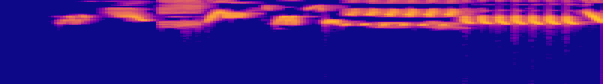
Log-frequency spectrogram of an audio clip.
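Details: Lark sparrow song: a varied run of buzzy and clear high notes, then a fast trill of repeated chips speeding to the end, on a clean silent background.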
